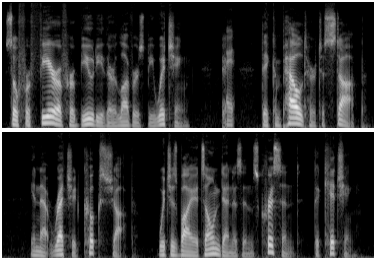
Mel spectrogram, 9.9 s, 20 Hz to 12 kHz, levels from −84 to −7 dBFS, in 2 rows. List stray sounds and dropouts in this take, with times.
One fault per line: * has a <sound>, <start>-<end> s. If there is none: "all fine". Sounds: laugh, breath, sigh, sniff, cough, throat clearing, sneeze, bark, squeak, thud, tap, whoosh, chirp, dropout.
* has a laugh, 2.9-3.1 s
